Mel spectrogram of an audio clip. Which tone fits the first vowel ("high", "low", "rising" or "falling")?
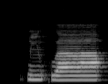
high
